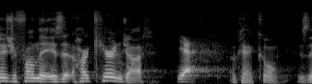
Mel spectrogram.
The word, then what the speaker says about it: Kiran Jawanda: Is it Kiran Jawanda? Yes. Okay, cool. Is it That is, Indian? that is a great pronunciation on first try.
